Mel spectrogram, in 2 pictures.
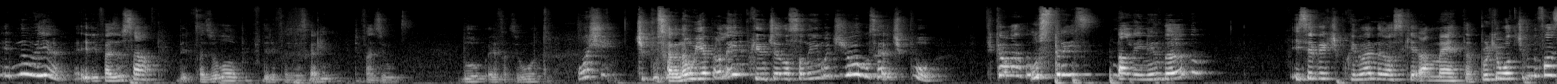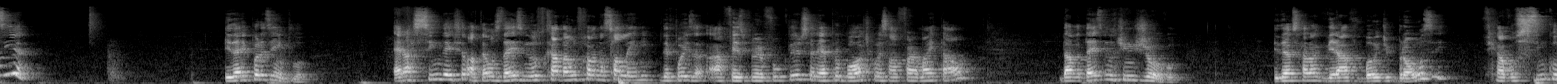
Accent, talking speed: Brazilian, 225 wpm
